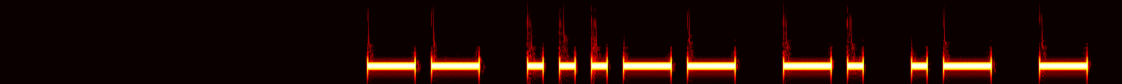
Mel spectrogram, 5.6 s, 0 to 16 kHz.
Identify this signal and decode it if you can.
Morse code, heard as a keyed tone, about 15 wpm, 700 Hz. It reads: M3NAT
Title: DXCC-100 Call Signs - 5 Characters - Repeated 2x - 15wpm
